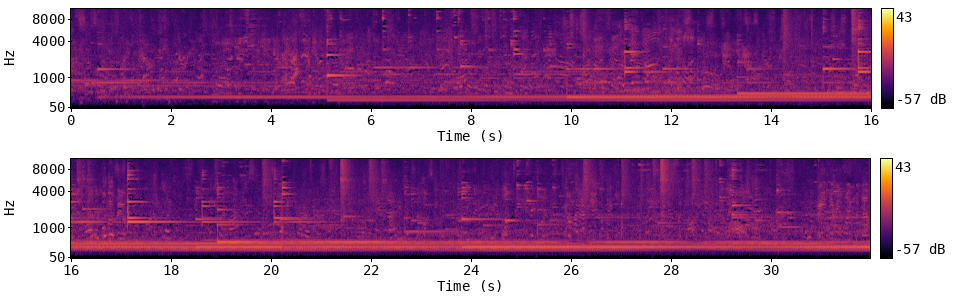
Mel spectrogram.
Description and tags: chimes crowd noise
Recorded at a renaissance fair. Chimes and crowd noise in background.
